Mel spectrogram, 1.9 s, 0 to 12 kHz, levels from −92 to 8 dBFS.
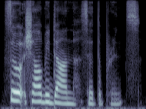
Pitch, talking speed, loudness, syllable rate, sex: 200 Hz, 245 wpm, -17 LUFS, 5.1 syllables/s, female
